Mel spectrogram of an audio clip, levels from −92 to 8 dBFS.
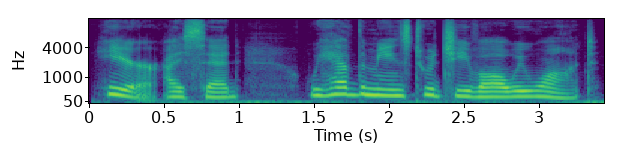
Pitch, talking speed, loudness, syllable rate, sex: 195 Hz, 210 wpm, -16 LUFS, 5.2 syllables/s, female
